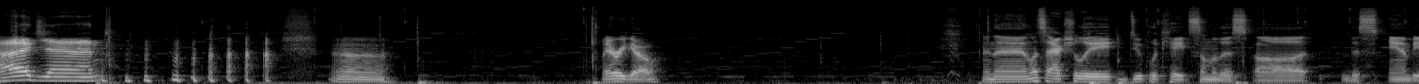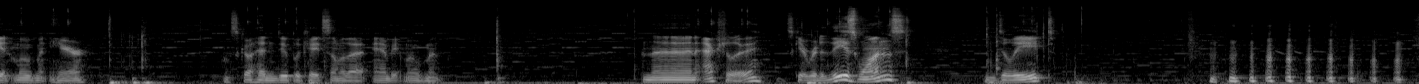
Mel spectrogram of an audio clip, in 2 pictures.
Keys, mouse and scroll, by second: 1.0 space, 2.0-3.1 drag, 4.0-5.8 drag, 11.6 right click, 12.4 c, 15.6 shift+d, 17.0 click, 17.4 space, 19.2 space, 21.2 right click, 21.6 right click, 23.0 shift+right click, 24.2 Delete.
